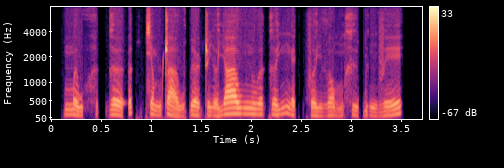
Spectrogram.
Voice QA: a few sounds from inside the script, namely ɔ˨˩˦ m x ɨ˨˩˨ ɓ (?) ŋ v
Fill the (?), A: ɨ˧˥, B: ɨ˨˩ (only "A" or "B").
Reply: B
